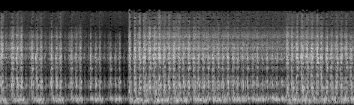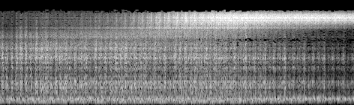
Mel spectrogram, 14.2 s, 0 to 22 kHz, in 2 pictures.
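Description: Dense, engine-like drone of distorted electric guitar and effects noise in an early-1970s space-rock recording. It thickens after a couple of seconds and gains a bright hiss toward the end.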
